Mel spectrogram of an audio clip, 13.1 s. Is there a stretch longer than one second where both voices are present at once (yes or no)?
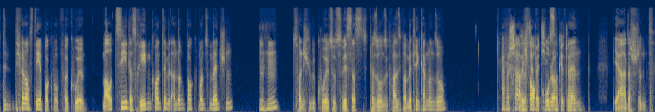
yes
